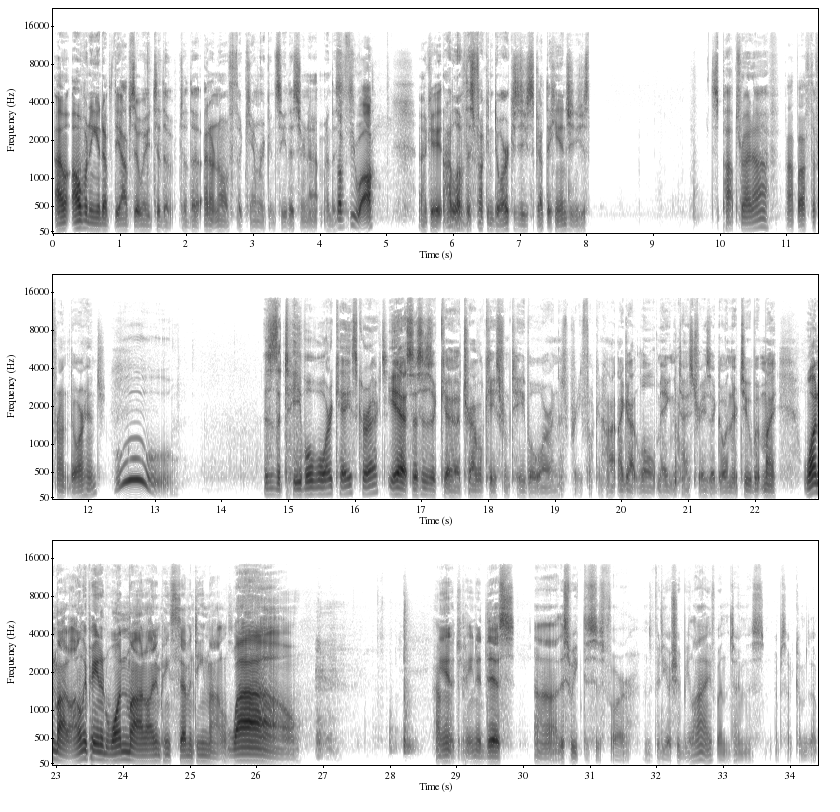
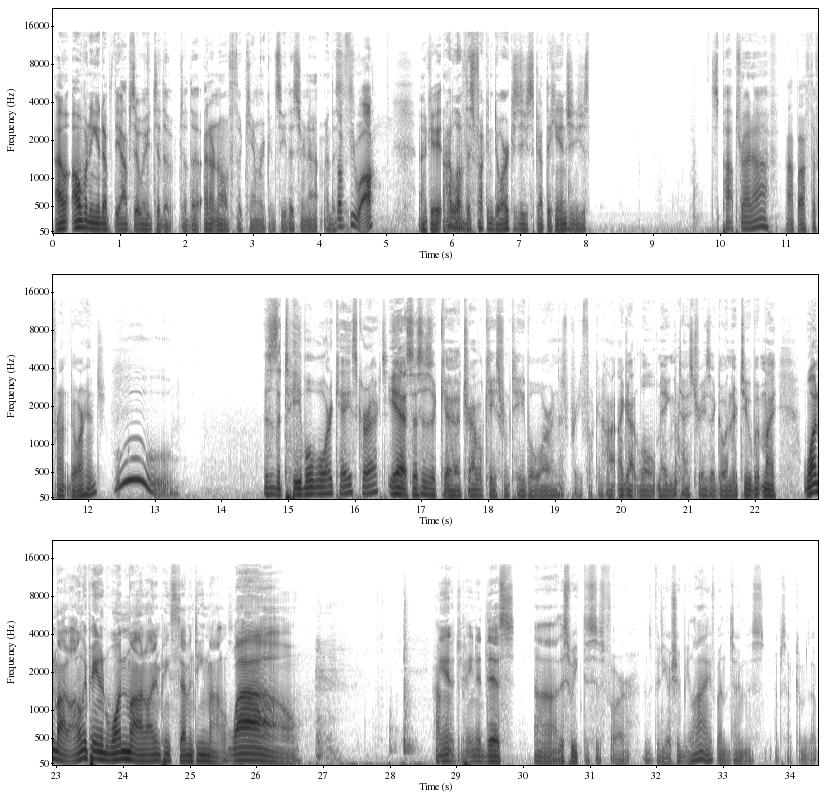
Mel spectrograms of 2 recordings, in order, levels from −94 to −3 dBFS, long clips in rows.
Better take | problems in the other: second | thin; very; fading below 400 Hz

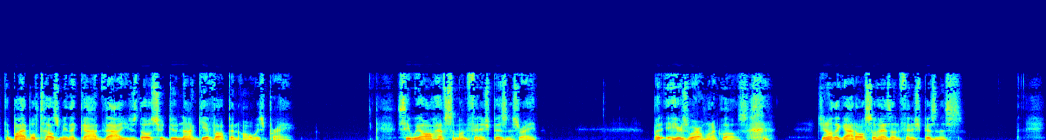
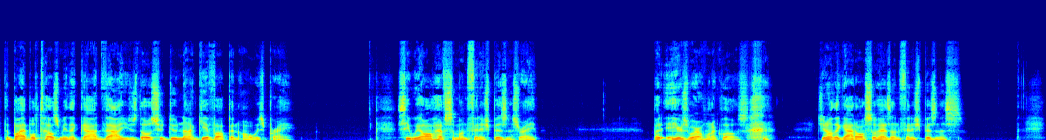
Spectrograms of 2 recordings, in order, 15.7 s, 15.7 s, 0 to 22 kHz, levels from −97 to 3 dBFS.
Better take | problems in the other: second | garbled, watery; slightly; nothing above 10.5 kHz

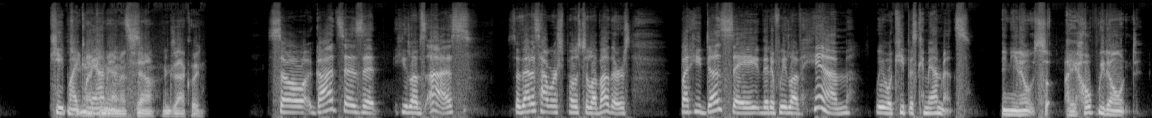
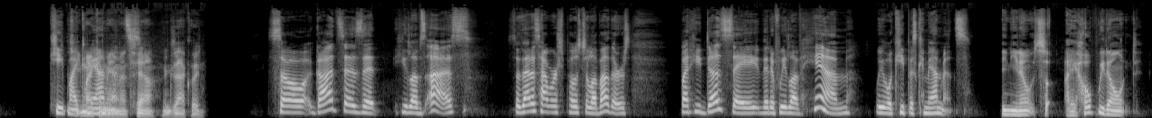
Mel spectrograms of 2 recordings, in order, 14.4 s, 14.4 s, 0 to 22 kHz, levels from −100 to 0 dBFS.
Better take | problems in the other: second | distortion; slight; 10 dB below the speech

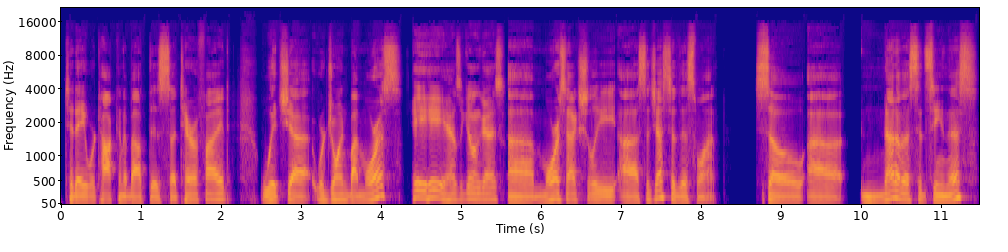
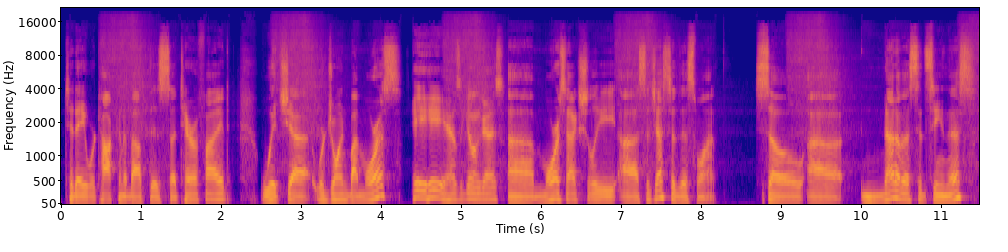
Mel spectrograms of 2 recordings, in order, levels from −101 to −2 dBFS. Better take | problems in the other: first | hiss; noticeable; throughout; 15 dB below the speech

